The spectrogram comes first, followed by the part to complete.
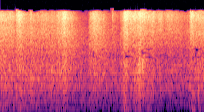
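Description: Heavy-duty aluminum foil crinkling and rustling as a large sheet is pulled from the roll and shaken out.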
